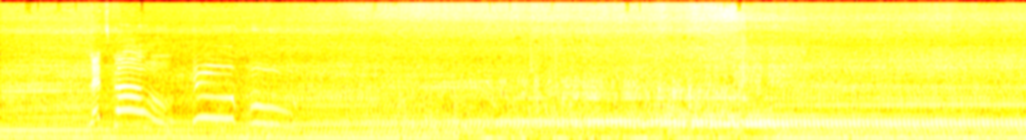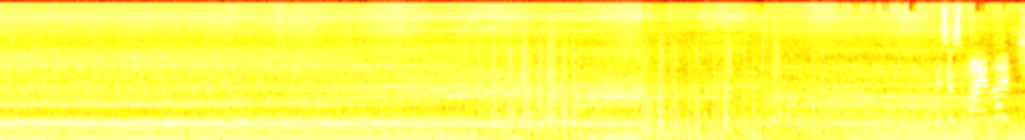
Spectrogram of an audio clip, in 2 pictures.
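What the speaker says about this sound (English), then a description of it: "To reach this island, you have to take a boat." Motorboat carrying passengers to an island near the North Korea and China border, a loud steady engine drone with heavy wind noise throughout, and voices talking briefly over it.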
